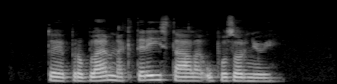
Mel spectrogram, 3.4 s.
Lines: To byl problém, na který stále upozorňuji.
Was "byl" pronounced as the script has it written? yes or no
no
